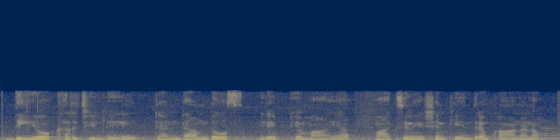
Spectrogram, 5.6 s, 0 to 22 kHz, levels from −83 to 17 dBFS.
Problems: none marked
